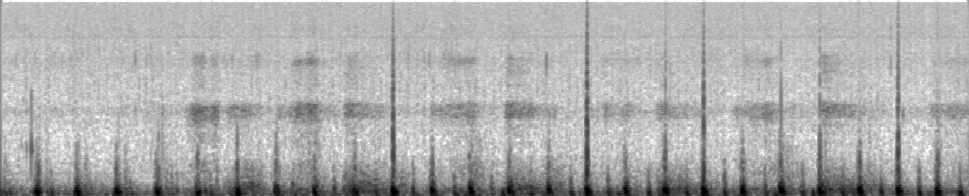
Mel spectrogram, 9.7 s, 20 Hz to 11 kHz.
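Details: Fast, strong, regular lub-dub heart sounds, roughly 150 a minute, right after hard exercise combining beeper test and squats; a normal racing heart after exertion.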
